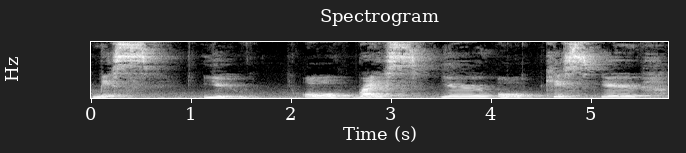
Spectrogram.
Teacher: when you speed up these words and you say them very, very fast, one after the other, it can start to approximate a nice little SH sound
